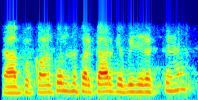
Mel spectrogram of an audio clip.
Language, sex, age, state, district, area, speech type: Urdu, male, 18-30, Bihar, Gaya, urban, conversation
